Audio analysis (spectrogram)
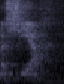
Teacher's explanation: you have that guttural chet at the end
